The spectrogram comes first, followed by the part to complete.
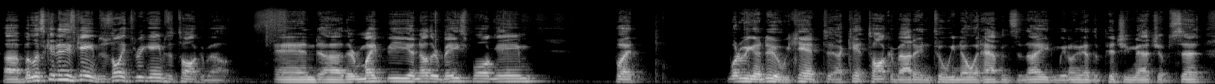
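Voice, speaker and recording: A male sports picks host with a mid-pitched voice speaks straight to his viewers in a loose, rambling style. He swears mildly and keeps things informal. His words come out slightly off, like someone talking through a mouth still numb from dental work. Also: fast talker, fairly bright tone. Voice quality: slightly off articulation, as from a numb mouth after the dentist. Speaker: sports betting show host.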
